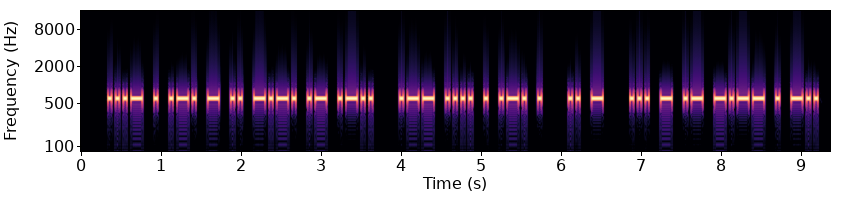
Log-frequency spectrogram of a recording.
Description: Morse code, heard as a keyed tone, about 25 wpm, 600 Hz. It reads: VERTICAL WHERE IT STAYED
